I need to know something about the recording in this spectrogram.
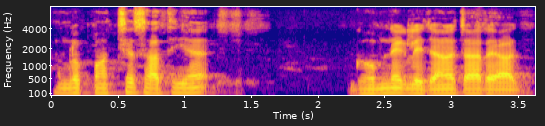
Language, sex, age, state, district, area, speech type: Urdu, male, 18-30, Bihar, Purnia, rural, spontaneous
